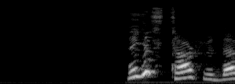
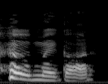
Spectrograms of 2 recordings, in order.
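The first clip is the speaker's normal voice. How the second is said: breaking into laughter, unable to hold in a giggle. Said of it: "I can't say the title without laughing".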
